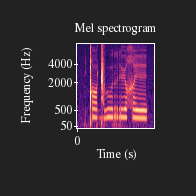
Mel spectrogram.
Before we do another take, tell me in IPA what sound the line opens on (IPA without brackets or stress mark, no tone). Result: ǃ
